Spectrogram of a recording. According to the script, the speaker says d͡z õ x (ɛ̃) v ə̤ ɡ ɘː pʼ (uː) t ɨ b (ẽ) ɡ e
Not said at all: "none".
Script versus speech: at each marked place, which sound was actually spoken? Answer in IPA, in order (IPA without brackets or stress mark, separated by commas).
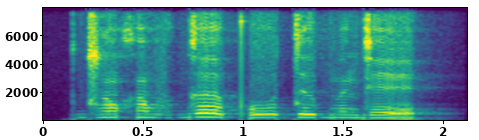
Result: ə̃, uː, ẽ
